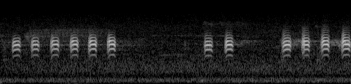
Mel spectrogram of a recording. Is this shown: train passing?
no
